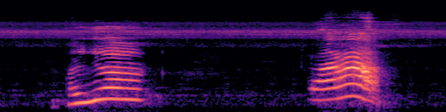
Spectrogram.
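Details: Caged pet myna copying a cat's meow: two separate harmonic, mewing calls about two seconds apart, each bending up then down, in an otherwise quiet setting.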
